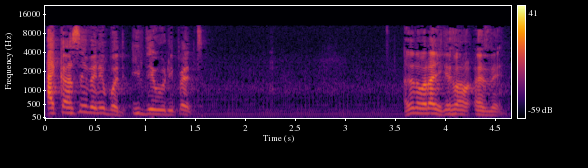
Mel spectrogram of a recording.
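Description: A man with a Nigerian accent preaching a sermon as pastor, animated and emphatic, with rhetorical questions and chuckles. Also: a little high, fast.

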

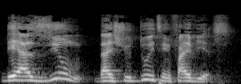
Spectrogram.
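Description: A middle-aged man from Nigeria preaches to teach, using everyday examples, repetition and frequent rhetorical checks as he works through each point. His voice is a little high, animated, a bit bright and slightly rough, at a normal speed.

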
